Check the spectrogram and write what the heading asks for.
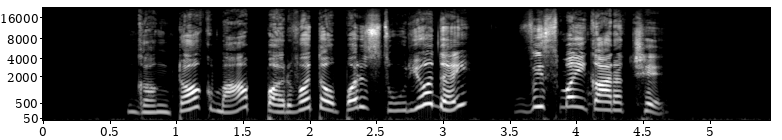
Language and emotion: Gujarati, surprised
